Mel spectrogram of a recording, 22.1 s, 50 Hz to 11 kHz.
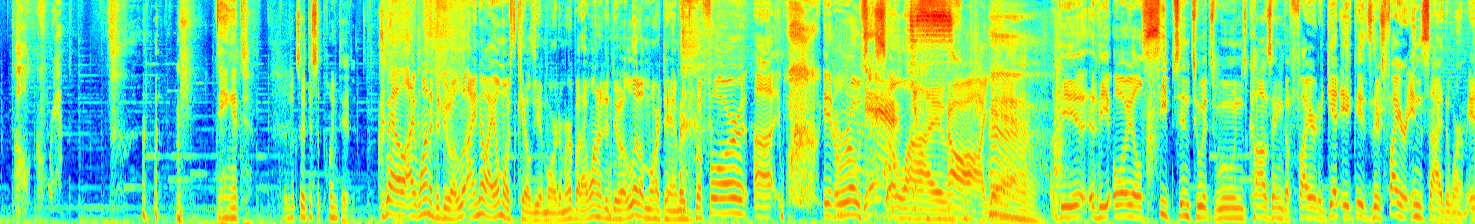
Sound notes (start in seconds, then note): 10.9 fire noises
